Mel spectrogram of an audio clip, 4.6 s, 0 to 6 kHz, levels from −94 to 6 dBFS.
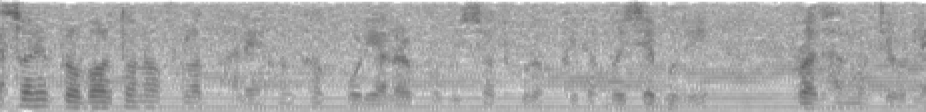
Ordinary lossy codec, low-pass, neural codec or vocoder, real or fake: none; 5.4 kHz; none; real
